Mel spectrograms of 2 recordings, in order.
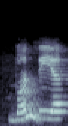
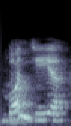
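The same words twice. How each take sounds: First: "Bom dia" with a hard d, European Portuguese; European accent. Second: "Bom dia" with dia as "jee-a"; Brazilian accent. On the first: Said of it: "So in European accent". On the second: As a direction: soften the d of dia to a j, Brazilian style. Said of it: "In Brazilian accent". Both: Shown as a demonstration.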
